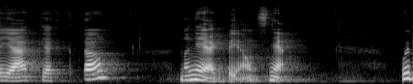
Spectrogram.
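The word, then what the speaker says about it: Beyoncé: Do you remember the rule about pronunciation of final E of the words of foreign origin? I talked about it in my film about coffee and beverages.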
